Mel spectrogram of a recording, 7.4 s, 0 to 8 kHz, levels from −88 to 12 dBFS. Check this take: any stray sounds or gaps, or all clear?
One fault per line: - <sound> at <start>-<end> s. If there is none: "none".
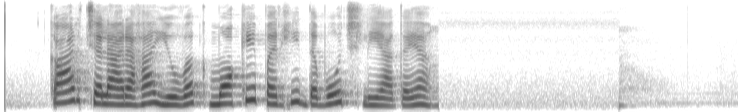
none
